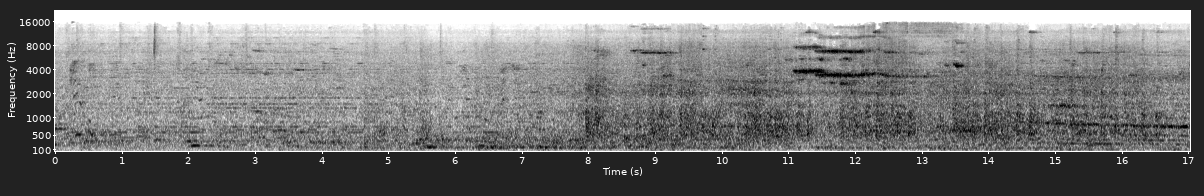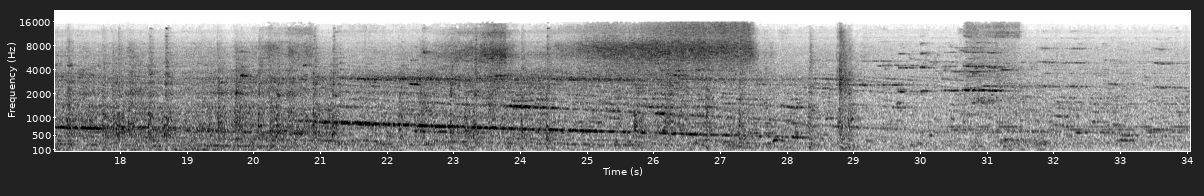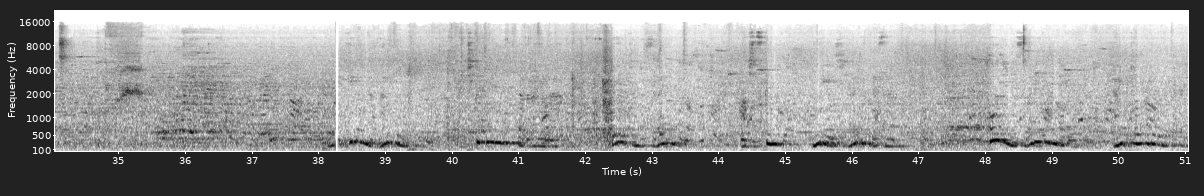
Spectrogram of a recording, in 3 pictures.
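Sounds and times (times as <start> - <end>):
train wheel squeal: 11.1 - 13.8, 28.8 - 35.5.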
